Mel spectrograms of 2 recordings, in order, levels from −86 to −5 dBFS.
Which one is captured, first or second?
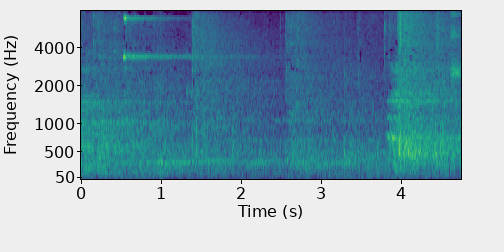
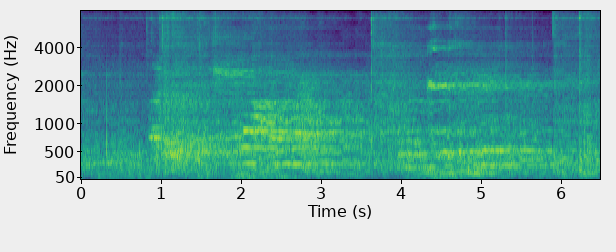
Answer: first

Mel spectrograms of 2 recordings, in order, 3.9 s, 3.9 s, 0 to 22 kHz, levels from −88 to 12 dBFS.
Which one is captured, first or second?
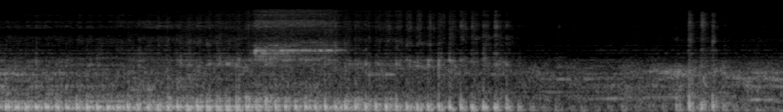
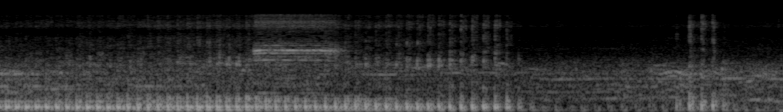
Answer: second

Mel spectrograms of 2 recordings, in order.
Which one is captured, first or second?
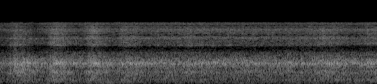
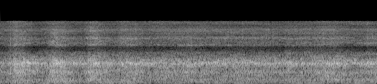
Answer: first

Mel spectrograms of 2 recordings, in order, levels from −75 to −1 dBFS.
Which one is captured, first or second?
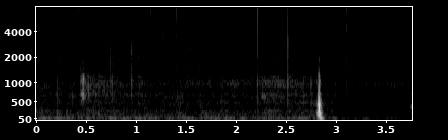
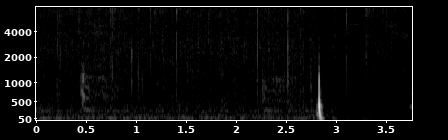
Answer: second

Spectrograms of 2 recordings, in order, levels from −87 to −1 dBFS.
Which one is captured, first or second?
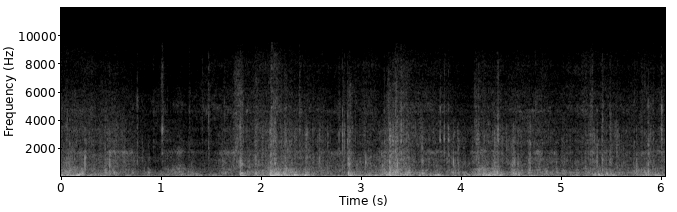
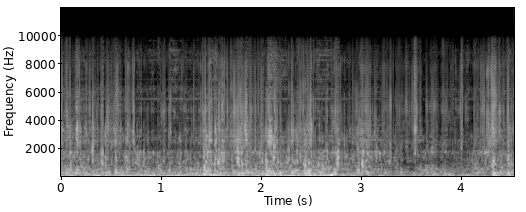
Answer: first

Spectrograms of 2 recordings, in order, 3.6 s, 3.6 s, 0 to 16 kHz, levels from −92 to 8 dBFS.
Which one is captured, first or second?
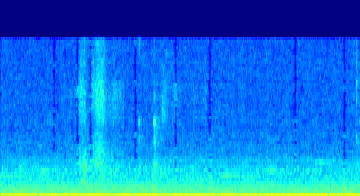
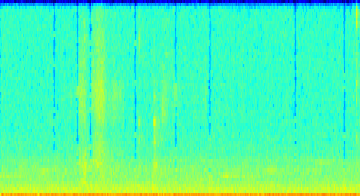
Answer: second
